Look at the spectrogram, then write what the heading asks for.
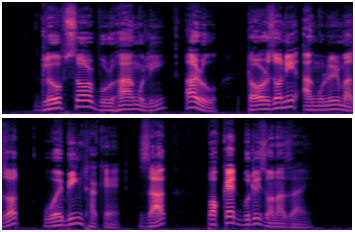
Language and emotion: Assamese, neutral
